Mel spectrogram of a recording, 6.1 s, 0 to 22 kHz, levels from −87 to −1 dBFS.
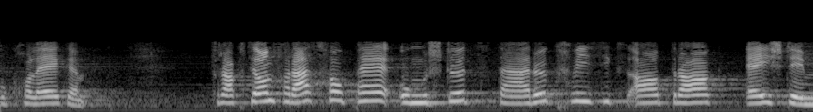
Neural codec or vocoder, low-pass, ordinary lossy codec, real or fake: none; 5.4 kHz; none; real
